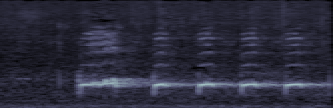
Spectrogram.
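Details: Long song of a Perkutut Bangkok zebra dove: after brief quiet, evenly spaced soft coos start, each a short rising hoot followed by a held level note, repeated about four times a second.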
